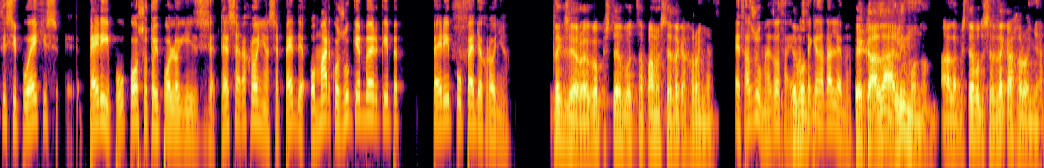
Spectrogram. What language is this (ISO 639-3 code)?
ell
